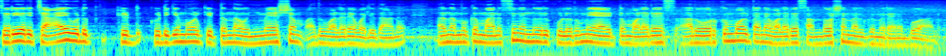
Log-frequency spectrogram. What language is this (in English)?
Malayalam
